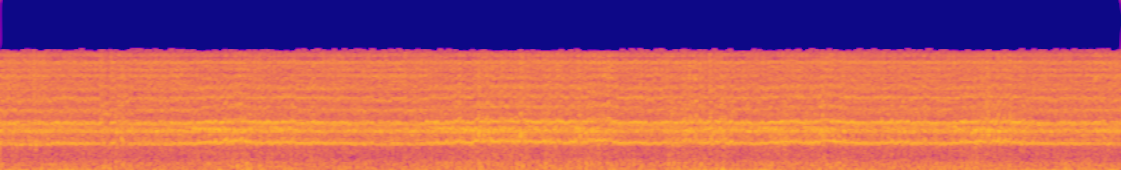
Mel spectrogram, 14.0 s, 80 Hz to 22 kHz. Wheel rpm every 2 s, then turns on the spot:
160, 160, 160, 160, 160, 160, 170.
none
